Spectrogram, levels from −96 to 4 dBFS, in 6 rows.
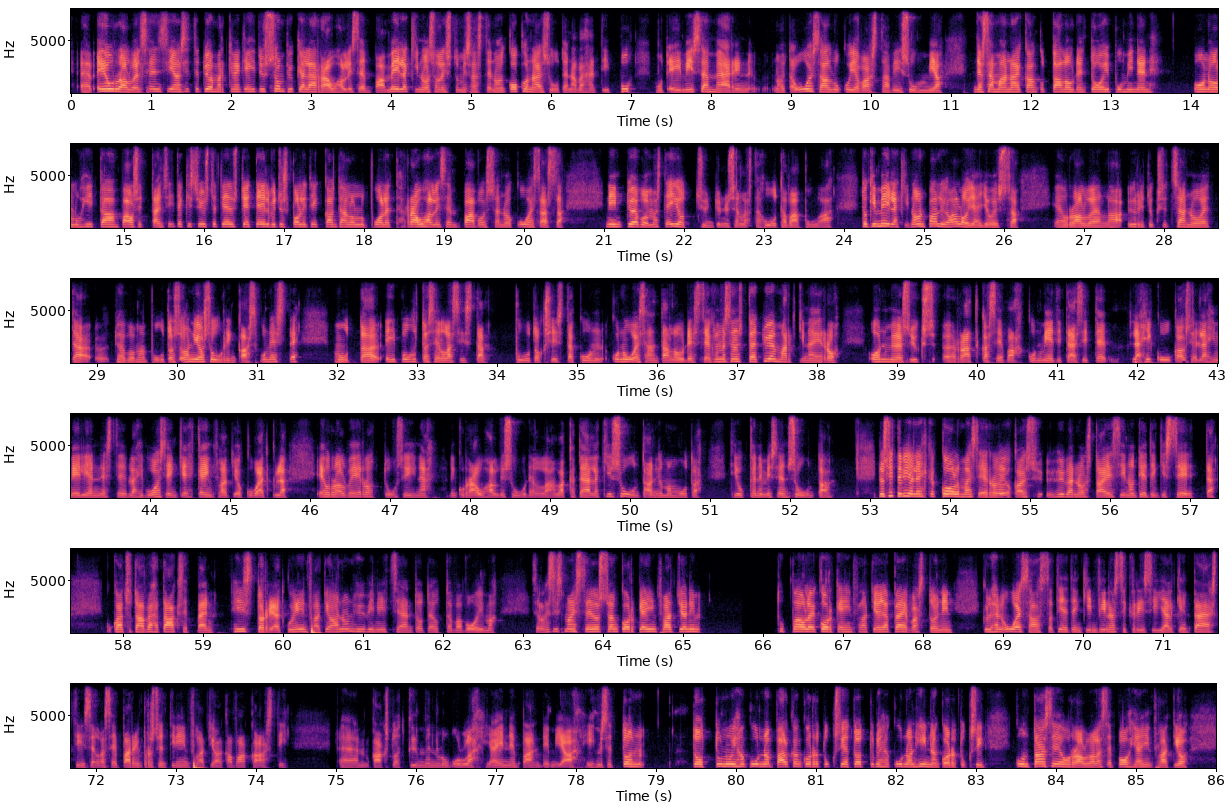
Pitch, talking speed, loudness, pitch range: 190 Hz, 130 wpm, -22 LUFS, 175-205 Hz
